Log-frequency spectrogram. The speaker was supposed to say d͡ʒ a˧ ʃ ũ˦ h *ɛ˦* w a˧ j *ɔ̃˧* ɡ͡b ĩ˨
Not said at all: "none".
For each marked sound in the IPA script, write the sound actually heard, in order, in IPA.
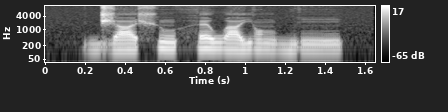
ɛ˦, ɔ̃˧

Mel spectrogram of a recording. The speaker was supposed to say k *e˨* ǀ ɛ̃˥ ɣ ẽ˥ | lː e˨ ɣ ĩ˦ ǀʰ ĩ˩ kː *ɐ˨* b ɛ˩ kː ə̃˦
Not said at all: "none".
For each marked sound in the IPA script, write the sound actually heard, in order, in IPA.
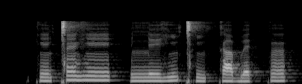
ẽ˨, a˨

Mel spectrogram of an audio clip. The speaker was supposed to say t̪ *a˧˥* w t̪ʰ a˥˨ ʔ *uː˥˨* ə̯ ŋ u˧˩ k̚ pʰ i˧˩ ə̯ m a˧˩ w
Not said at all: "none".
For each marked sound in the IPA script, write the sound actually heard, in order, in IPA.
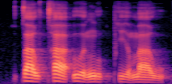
a˥˨, u˥˨

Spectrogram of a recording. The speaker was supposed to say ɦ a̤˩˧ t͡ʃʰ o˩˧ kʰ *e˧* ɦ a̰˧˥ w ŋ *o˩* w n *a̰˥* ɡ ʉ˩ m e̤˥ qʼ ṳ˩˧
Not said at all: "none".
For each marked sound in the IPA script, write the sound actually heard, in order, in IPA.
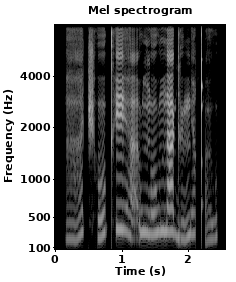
e˧, o˧˥, a˥

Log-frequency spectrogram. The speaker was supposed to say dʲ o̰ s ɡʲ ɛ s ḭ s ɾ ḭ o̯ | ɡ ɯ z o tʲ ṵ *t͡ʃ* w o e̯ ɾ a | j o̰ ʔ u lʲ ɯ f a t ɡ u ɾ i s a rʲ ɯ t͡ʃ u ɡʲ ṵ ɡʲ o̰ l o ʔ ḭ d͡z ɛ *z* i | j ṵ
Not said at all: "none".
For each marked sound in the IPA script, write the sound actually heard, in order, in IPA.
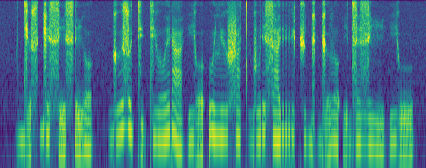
tʲ, z

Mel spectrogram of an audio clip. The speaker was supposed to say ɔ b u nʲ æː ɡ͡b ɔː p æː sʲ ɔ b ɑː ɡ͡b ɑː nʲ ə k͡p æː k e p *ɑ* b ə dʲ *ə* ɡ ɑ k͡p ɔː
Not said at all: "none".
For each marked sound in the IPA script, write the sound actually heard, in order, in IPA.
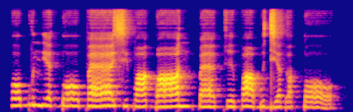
ɑː, ɑ

